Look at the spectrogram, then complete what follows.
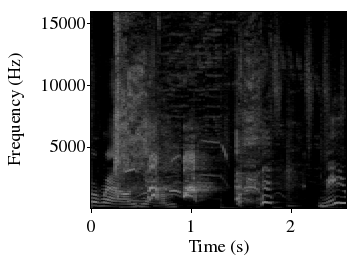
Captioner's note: laughing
